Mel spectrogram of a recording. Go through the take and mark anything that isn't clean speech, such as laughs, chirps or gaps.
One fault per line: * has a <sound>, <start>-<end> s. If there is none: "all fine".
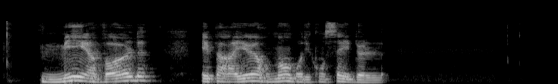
all fine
